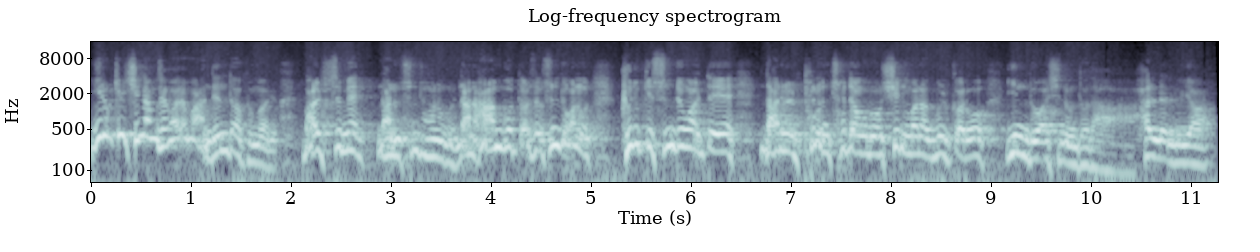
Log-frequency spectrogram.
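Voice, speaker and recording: High-voiced preaching man, dull broadcast sound. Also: big pitch swings, fast talker, hardly any pauses, warm tone. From Chungcheong, Korea. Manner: emphatic preaching with rhetorical questions. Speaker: pastor. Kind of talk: sermon. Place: church sanctuary. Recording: dull broadcast recording of a church service.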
